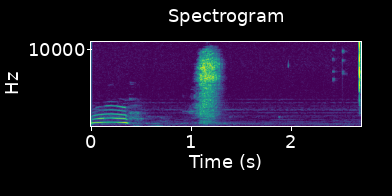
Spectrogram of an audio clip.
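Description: A pet cat named Miles gives a short meow at the start, a clear rising and falling call, followed by a brief rustle and quiet room noise.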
